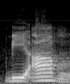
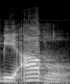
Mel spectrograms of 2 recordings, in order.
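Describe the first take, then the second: The two takes are said the same way.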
